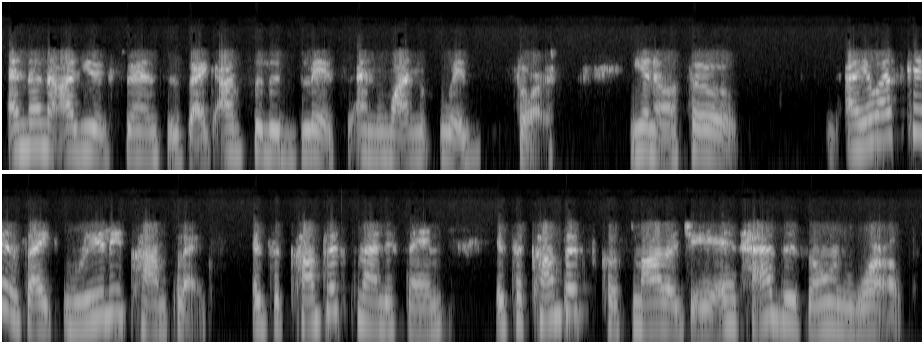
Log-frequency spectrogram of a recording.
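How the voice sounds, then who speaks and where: A woman from Italy, explaining reflectively as a podcast guest in a halting, conversational way over a remote call. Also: fairly low pitch, breathy edge, dry recording, phone-quality sound. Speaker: podcast guest, plant medicine practitioner.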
